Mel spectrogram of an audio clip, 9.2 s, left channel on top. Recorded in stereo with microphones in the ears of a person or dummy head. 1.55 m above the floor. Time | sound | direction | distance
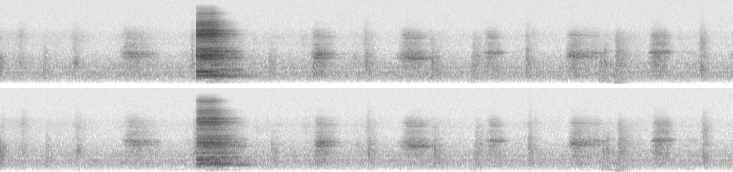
2.5 | a buzzer | 50° left (ahead or behind) | 2 m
